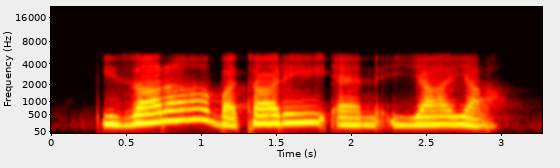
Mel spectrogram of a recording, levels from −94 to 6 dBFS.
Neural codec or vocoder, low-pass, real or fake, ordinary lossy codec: vocoder, 22.05 kHz, 80 mel bands, WaveNeXt; 5.4 kHz; fake; none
